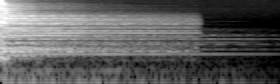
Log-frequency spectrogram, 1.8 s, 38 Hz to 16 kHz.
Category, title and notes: Instrument samples > Percussion
bellride weak 2 very long
Amedia, bassbell, bell, bellride, Bosphorus, crashcup, cupride, cymbal, cymbell, Hammerax, Istanbul, Mehmet, ping, ride, ridebell, Sabian, Soultone, Stagg, Zildjian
